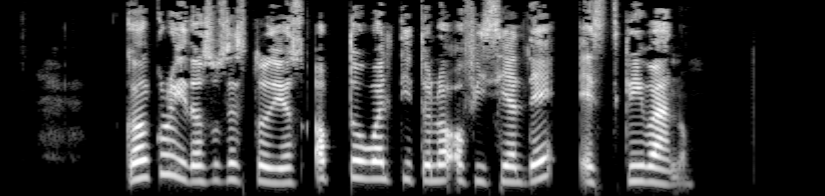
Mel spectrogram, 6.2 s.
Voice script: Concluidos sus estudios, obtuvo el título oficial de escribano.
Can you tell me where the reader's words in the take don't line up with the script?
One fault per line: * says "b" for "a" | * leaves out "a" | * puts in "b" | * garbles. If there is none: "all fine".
all fine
